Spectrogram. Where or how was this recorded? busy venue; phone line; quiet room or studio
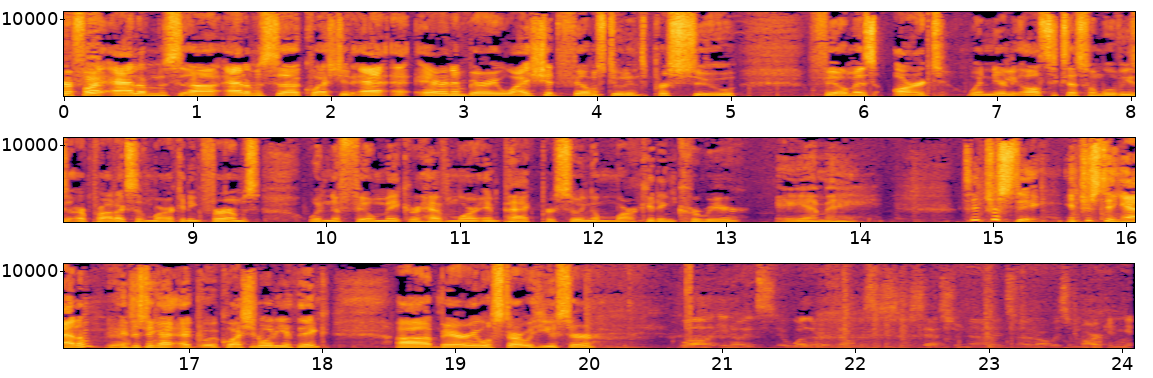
busy venue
